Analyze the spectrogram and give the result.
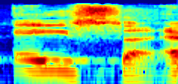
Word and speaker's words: Asa: Many people are like, how do you pronounce it? Asa. Everyone say that with me.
